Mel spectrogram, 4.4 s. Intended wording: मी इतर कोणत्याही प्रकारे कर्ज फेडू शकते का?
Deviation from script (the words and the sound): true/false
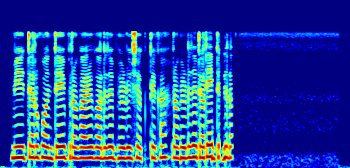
true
